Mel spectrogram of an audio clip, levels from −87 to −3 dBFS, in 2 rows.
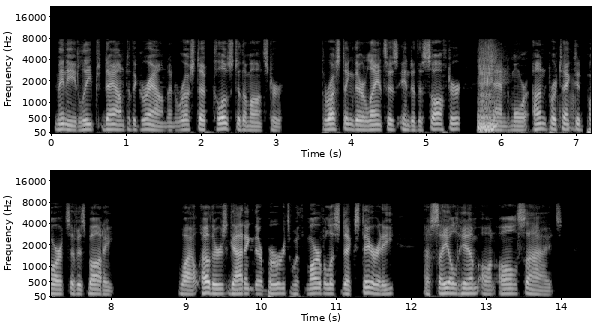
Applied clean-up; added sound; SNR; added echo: classical method spectral subtraction.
